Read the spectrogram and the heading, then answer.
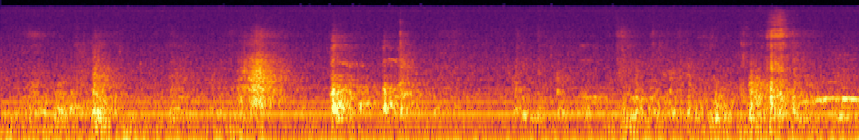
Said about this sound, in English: blow my nose.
